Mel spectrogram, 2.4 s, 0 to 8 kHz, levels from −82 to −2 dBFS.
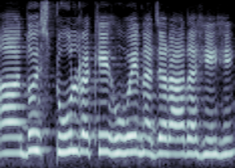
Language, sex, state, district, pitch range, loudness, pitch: Hindi, female, Uttar Pradesh, Jyotiba Phule Nagar, 260-300 Hz, -13 LUFS, 275 Hz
